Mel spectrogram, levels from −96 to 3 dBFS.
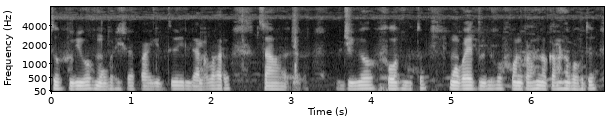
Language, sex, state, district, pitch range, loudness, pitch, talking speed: Kannada, male, Karnataka, Koppal, 110-120 Hz, -20 LUFS, 115 Hz, 130 wpm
